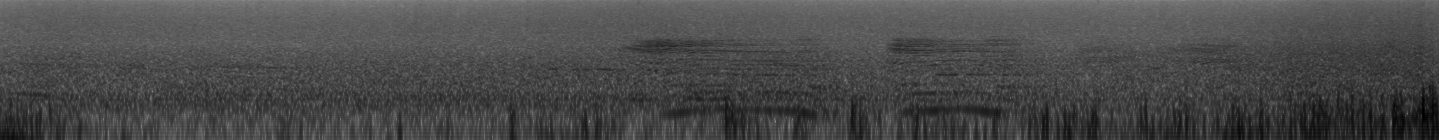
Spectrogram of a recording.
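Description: Red deer calling twice, each call under a second long and rising then falling in pitch, with a fainter third call near the end, over a steady rush of wind through the grass.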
